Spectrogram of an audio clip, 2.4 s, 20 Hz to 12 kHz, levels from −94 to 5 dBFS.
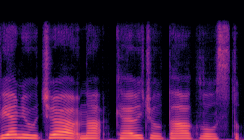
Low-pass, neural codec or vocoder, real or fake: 9.9 kHz; autoencoder, 22.05 kHz, a latent of 192 numbers a frame, VITS, trained on many speakers; fake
